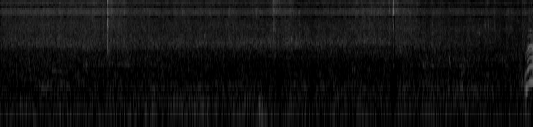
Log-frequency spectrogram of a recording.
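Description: Steady soft rush of running brook water, with three brief faint clicks spread through it.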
